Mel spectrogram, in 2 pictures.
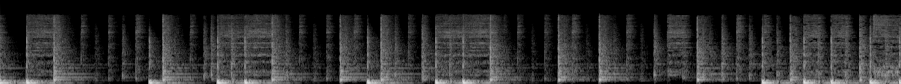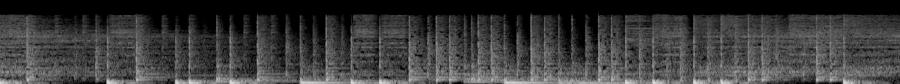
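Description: Sampled drum kit in the MDrummer drum plugin played live from electronic drum pads: kick, snare, hi-hat and cymbals in a continuous groove with fills. The pads' velocity response has been calibrated through the plugin's input MIDI filters, so the drums now sound evenly balanced and "much much better".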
